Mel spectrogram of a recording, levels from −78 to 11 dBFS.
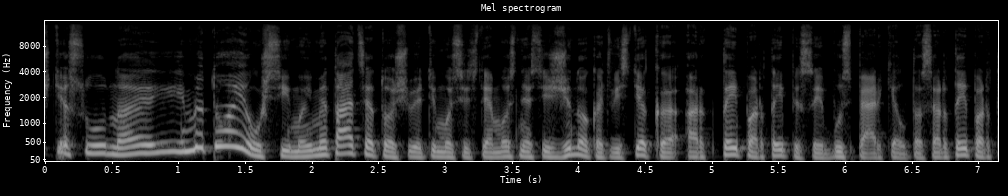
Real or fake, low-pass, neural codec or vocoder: real; 14.4 kHz; none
